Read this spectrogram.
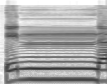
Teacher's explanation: थोड़ा सा टाइम आपने आवाज़ को नाक में रखना है। इन्ना, और लंबा भी करना है क्योंकि अलिफ है और अलिफ से पहले ज़बर हो, जैसे यहाँ पर है तो इसको भी ये अलिफ मद्दा है, लंबा करना है आपने।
